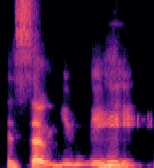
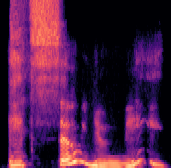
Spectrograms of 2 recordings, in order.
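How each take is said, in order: First: It is said in an insincere, displeased tone. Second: It is said in a sincere, pleasant tone. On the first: The gift is not actually liked. The speaker calls it wrong. "you wouldn't want to say" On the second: The gift is genuinely appreciated. The speaker calls it right. "You could say"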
